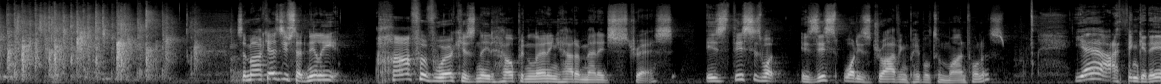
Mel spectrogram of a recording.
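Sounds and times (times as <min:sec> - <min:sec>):
round of applause: 0:00.0 - 0:02.4
speech: 0:02.4 - 0:11.5.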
